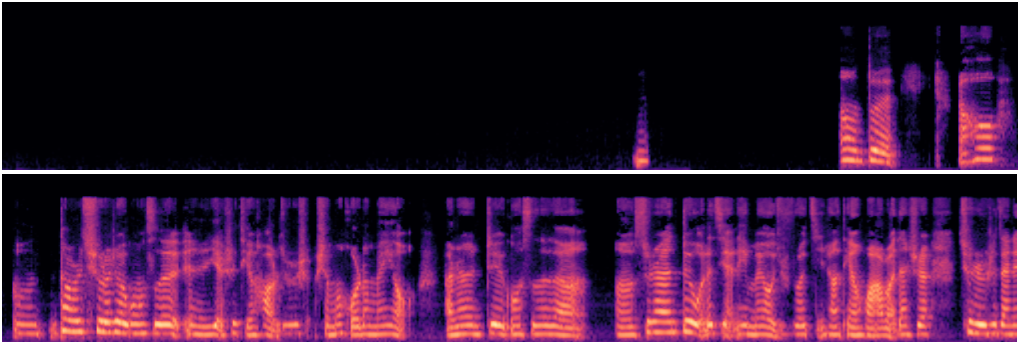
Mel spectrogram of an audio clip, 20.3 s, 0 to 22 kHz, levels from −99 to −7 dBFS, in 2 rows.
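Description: No technical faults can be heard.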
